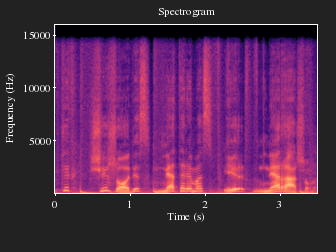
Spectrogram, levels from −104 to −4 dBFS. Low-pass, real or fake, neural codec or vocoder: 14.4 kHz; fake; autoencoder, 48 kHz, 32 numbers a frame, DAC-VAE, trained on Japanese speech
